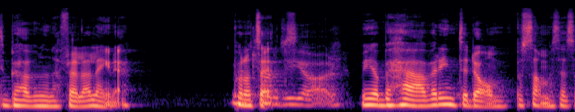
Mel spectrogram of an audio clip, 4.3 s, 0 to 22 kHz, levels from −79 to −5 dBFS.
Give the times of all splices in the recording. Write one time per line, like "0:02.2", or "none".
0:02.6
